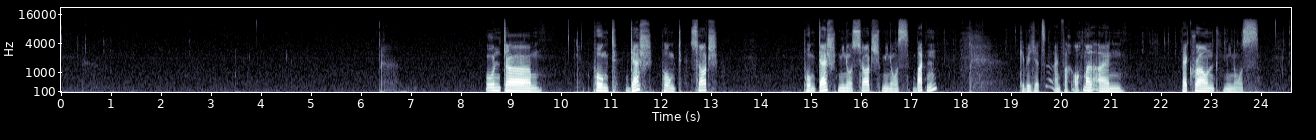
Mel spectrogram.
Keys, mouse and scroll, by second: 0.0 Page_Down, 2.3 Page_Down, 15.0 Down, 16.5 Return, 17.1 Up, 17.5 space, 18.1 a, 19.3-24.6 typing.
